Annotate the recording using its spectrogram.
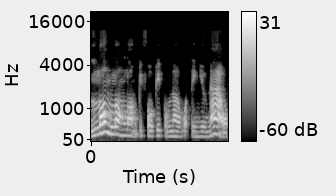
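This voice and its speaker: Her pitch swings very widely as a woman speaks at a moderate pace. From Russia. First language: Russian. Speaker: language teacher and researcher. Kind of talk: lecture.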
